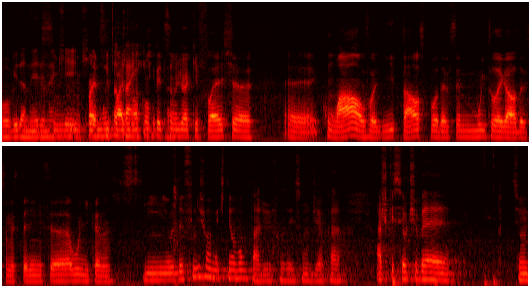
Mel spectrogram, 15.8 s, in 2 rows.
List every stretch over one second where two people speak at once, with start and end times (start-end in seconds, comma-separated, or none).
0.6-2.6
